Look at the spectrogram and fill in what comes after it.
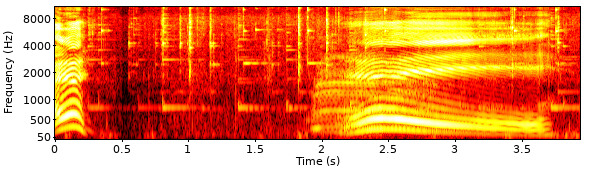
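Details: A calf separated from its mother gives a short rising-falling cry, then after a pause a long drawn-out bawl that slowly sinks in pitch and fades.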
